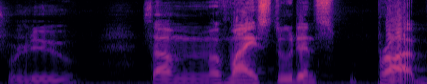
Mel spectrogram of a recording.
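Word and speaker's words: rouleaux: the capacity what about alfonso all right so pronunciation is fine as well it's actually relu formation thank you so much this is known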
